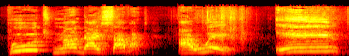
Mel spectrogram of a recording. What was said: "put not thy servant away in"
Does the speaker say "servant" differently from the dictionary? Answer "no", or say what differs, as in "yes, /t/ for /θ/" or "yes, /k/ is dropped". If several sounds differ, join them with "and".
yes, /b/ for /v/ and /n/ is dropped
